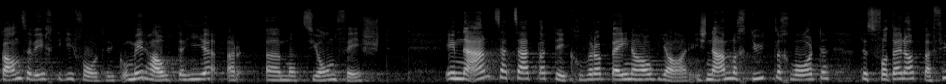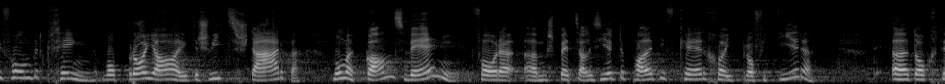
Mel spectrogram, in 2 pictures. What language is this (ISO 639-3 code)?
gsw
